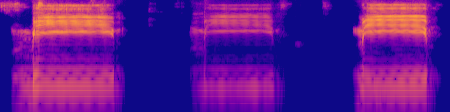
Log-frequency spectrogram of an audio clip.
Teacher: یہ میم ہونٹوں کے ذریعے سے ہوتے ہیں تو یہ بیرونی ہونٹ کے حصے سے اس کی ادائیگی ہوتی ہے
